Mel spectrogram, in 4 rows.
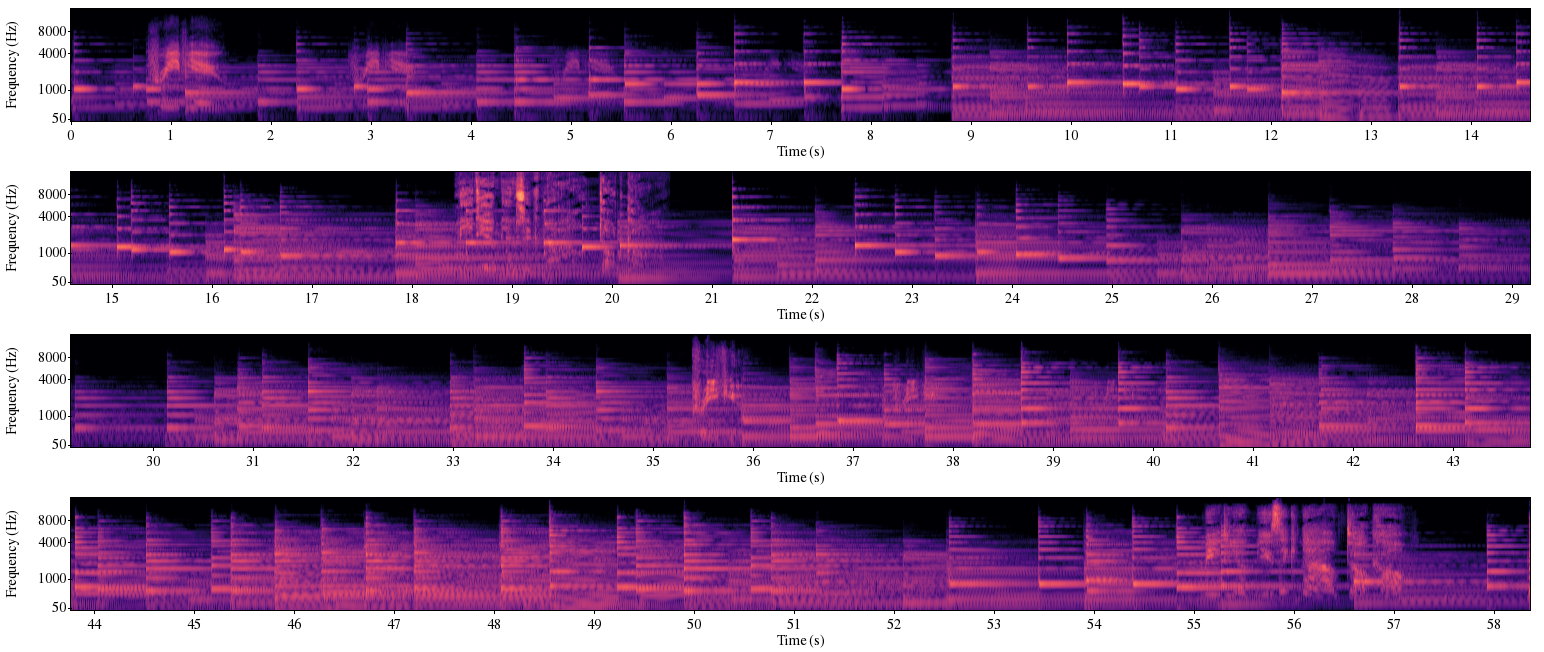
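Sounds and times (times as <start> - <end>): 
long piano loop: 0.0 - 58.3.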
